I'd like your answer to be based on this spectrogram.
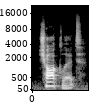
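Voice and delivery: CHOCOLATE alone, stressed on its first syllable; word stress. Shown as a demonstration. Teacher citing an ice cream flavor, CHOCOLATE with full first stress. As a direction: hit the start of CHOCOLATE. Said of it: "we'll change that stress".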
